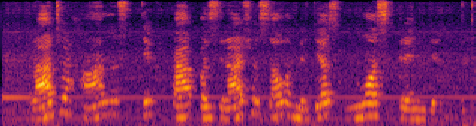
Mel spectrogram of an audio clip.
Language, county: Lithuanian, Vilnius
